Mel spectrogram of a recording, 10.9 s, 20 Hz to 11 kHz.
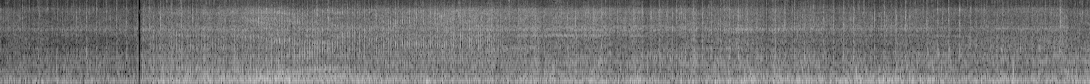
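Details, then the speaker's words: Honda XRM110 motorcycle, mic near the engine, in second gear: loud, rough helicopter-like thrashing whine; mechanic suspects a chipped or broken transmission gear tooth, to be confirmed on overhaul. "makina ayan maingay sa kanyang second gear So yun ah sigurado nito Hindi ako nagkakamali yung may sira siguradong napingas o nabungi siya"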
